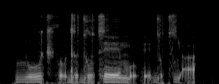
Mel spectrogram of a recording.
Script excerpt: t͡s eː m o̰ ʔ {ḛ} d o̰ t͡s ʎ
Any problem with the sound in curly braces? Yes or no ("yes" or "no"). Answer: no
